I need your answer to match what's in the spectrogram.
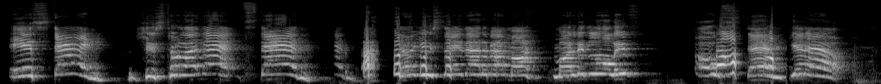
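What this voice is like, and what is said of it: Imitates a sitcom mother's voice. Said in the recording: “his mother... she was played by an actress called Doris Hare... So I used to do an impression of her”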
